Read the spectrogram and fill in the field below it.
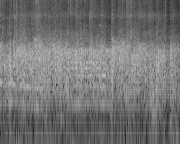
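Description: Audience applause after a lecture-style talk, a dense, steady wash of many hands clapping at close range, filling the whole stretch with no pauses.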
